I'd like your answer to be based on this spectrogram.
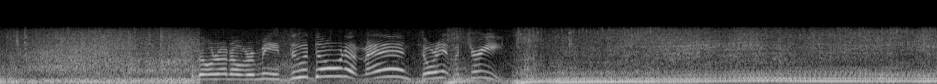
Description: A vehicle drives by, and a man speaks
